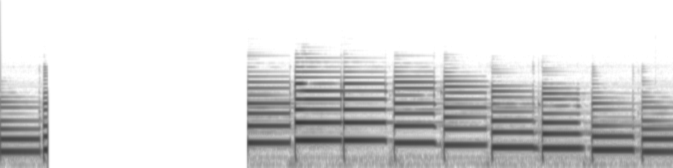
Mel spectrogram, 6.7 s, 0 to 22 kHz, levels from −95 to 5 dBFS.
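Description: The input feed to the recorder was most likely lost for a moment, whether through a disconnect or a stray mute, while silence kept being written. The result in this music clip is an audio dropout to silence from 0.47 to 2.47 s: two full seconds of dead silence with no room tone, and the music in that stretch is gone.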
